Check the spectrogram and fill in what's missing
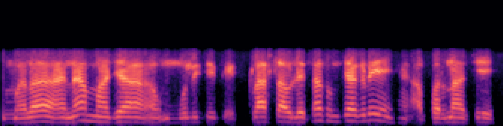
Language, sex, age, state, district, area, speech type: Marathi, male, 30-45, Maharashtra, Ratnagiri, rural, conversation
